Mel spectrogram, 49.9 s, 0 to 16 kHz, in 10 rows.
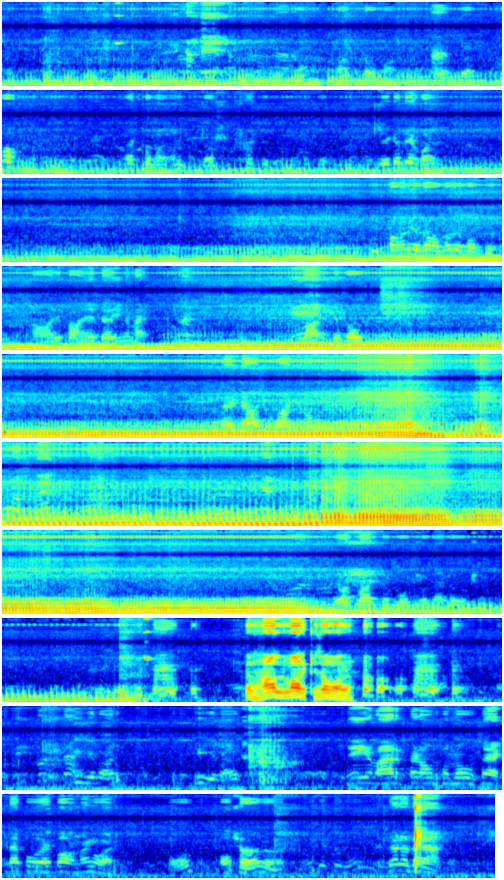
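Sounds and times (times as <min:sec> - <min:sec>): motocross bike engines running: 0:00.0 - 0:36.5.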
